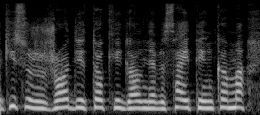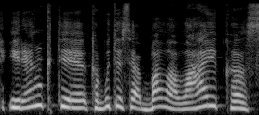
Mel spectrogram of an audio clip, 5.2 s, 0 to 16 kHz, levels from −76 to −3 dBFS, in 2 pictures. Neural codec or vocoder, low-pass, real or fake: vocoder, 44.1 kHz, 128 mel bands every 512 samples, BigVGAN v2; 14.4 kHz; fake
